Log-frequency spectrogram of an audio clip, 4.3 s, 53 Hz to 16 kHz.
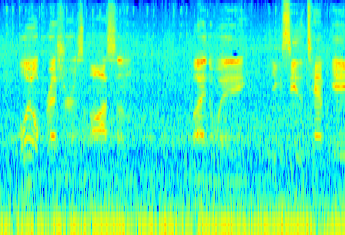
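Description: Steady low rumble inside the cab of a 1973 Ford F100 4x4 under way: its 360 V8 engine, road and wind noise. Voices talk over it twice.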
